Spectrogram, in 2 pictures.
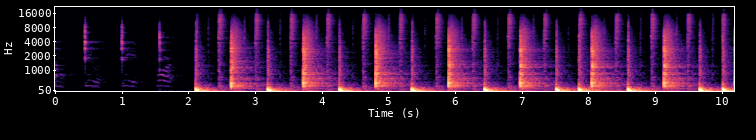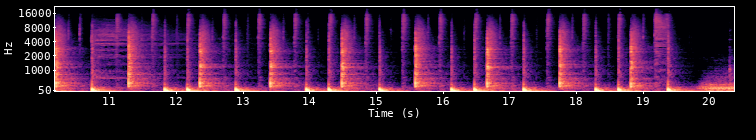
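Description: Drum kit playing a fast shuffle groove with hi-hat triplets: a few count-in clicks, then a dense, steady triplet pattern of hi-hat strokes over kick and snare hits, loud, close and continuous for about eighteen seconds.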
